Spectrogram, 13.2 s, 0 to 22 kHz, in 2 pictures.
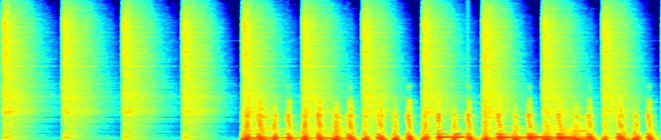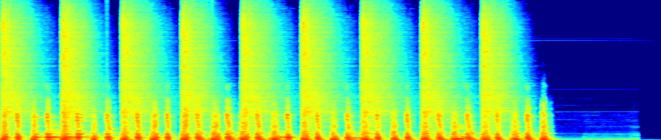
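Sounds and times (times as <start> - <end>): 
guitar strumming: 2.4 - 12.2.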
